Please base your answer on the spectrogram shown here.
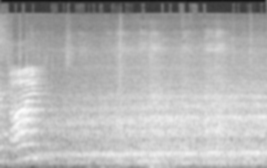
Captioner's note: underground subway sounds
